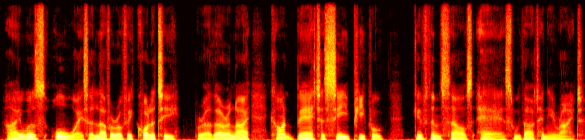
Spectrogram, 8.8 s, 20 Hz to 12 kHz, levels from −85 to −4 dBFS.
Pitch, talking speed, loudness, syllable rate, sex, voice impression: 120 Hz, 145 wpm, -17 LUFS, 4.3 syllables/s, male, very masculine, very adult-like, old, very thick, tensed, powerful, bright, slightly soft, slightly clear, slightly fluent, slightly raspy, very cool, very intellectual, very sincere, very calm, friendly, very reassuring, slightly elegant, wild, slightly sweet, lively, kind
